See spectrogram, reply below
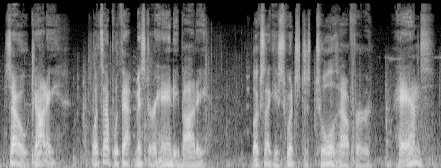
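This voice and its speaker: A man's voice: lowish voice, animated, normal speed, pushed and bright, slight background noise. A man playing a sarcastic, complaining, footsore wasteland traveler in a post-apocalyptic audio drama. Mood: wry, casual. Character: grumbling, wisecracking footsore male wasteland traveler.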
